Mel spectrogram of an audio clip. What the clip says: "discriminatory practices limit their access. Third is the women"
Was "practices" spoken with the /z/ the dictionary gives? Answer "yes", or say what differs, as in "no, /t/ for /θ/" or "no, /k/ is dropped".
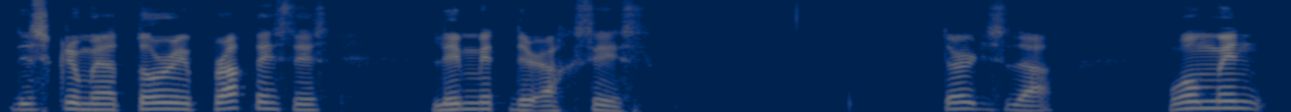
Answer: no, /s/ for /z/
